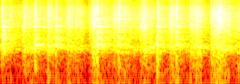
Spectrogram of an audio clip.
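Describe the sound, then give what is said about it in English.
Someone mimics a horse's clip-clop with a quick, steady run of sharp, bright clicks, about a dozen in a row, fairly loud, with no talking. “Cloppy the horse.”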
